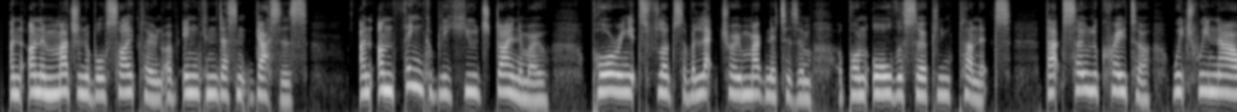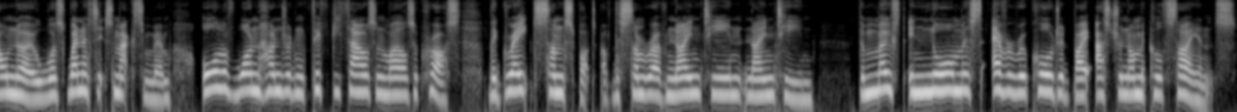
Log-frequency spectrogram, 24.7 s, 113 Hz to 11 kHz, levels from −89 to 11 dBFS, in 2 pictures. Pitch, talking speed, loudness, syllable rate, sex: 235 Hz, 145 wpm, -18 LUFS, 5.1 syllables/s, female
